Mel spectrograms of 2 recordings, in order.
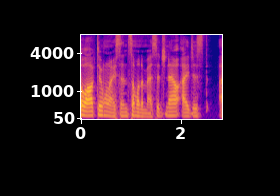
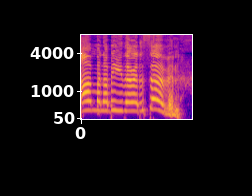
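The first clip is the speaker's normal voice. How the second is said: butchered fake Italian accent, very high; 14 semitones higher, 4 dB louder than usual. Quoting their own text message to people, in a bad Italian accent. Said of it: "bad Italian accent".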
